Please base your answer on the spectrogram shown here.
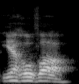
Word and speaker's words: Yehovah: And he will give you evidence from rabbinic sources that the rabbis have always known the correct pronunciation of the name, and they pronounce it Yehovah.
